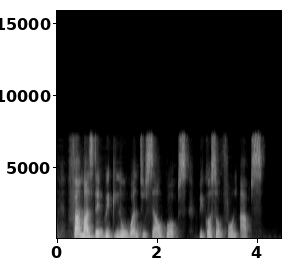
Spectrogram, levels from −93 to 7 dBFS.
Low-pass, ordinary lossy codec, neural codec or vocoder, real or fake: 7.2 kHz; none; codec, 16 kHz, about 1 kbps, DyCAST, with the encoder's durations; fake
